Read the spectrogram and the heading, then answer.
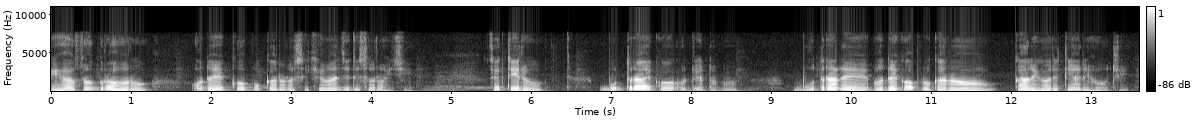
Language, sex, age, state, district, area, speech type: Odia, male, 18-30, Odisha, Cuttack, urban, spontaneous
